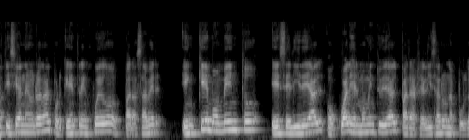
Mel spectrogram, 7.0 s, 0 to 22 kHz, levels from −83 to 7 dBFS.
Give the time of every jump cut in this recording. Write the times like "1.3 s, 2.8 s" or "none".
none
